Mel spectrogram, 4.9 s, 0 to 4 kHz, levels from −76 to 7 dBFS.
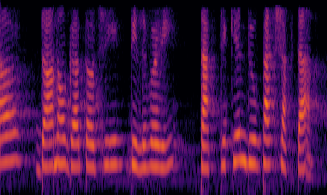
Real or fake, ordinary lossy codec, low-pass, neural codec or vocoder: fake; AAC, 24 kbps; 3.6 kHz; codec, 16 kHz in and 24 kHz out, 0.4 kbps, LongCat-Audio-Codec, two codebook decoder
